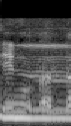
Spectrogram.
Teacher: ان اللہ کے اللہ لام کو موٹا کرے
